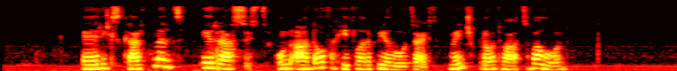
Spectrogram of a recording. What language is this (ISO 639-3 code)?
lav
